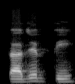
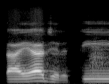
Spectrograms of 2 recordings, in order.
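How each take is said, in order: First: তি with a short i; no stretch. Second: তি with a long i; তি held long; stretched vowel. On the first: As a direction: cut the vowel of তি short. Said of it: "শুধু জের থাকলে টান দিব না". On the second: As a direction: draw out the vowel of তি. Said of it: "তখন জেরে টান দিব". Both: Shown as a demonstration.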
